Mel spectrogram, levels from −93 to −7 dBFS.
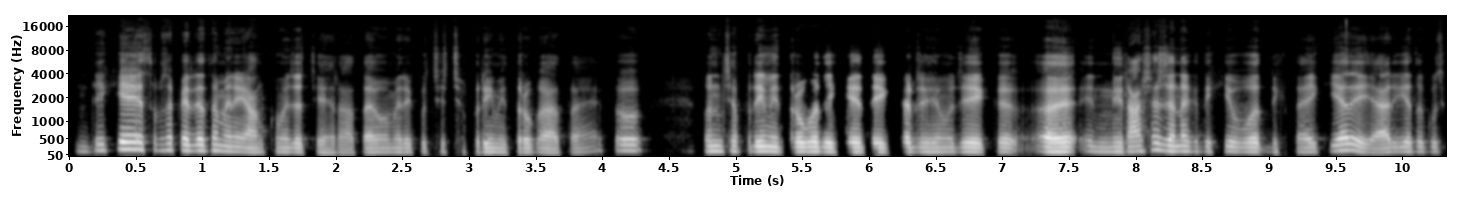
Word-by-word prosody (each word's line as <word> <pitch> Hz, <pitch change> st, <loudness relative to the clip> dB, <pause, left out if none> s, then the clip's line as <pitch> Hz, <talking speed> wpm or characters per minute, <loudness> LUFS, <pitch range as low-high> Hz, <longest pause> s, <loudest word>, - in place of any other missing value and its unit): देखिए, 175 Hz, +8 st, +4 dB
सबसे 180 Hz, -2 st, -6 dB
पहले 165 Hz, -2 st, +3 dB
तो 170 Hz, -, -3 dB
मेरी 140 Hz, -3 st, -1 dB
आँखों 120 Hz, +1 st, -4 dB
में 125 Hz, -, -4 dB
जो 125 Hz, -, 0 dB
चेहरा 110 Hz, -2 st, -10 dB
आता 110 Hz, +2 st, -7 dB
है 115 Hz, -, -1 dB
वो 120 Hz, -, -7 dB
मेरे 120 Hz, 0 st, -6 dB
कुछ 125 Hz, +1 st, -17 dB
छपरी 125 Hz, -, -5 dB
मित्रों 120 Hz, 0 st, -5 dB
का 120 Hz, -1 st, -4 dB
आता 115 Hz, +1 st, -10 dB
है, 135 Hz, -, -19 dB
तो 165 Hz, 0 st, -1 dB, 0.5 s
उन 150 Hz, 0 st, +1 dB
छपरी 145 Hz, 0 st, +1 dB
मित्रों 135 Hz, -1 st, +2 dB
को 140 Hz, -, +7 dB
देखिए, 130 Hz, 0 st, +2 dB
देखकर 130 Hz, 0 st, 0 dB
जो 130 Hz, -, -5 dB
है 130 Hz, 0 st, -2 dB
मुझे 130 Hz, 0 st, +1 dB
एक 125 Hz, +1 st, -4 dB, 0.6 s
अ, 150 Hz, -, -10 dB
निराशाजनक 145 Hz, +3 st, 0 dB
देखिए 135 Hz, +1 st, -6 dB
वो 130 Hz, -1 st, 0 dB
दिखता 125 Hz, 0 st, -15 dB
है 125 Hz, 0 st, -3 dB
कि, 130 Hz, +6 st, -9 dB
अरे 175 Hz, -4 st, +4 dB
यार 115 Hz, +1 st, -2 dB
ये 135 Hz, 0 st, -3 dB
तो 135 Hz, 0 st, -9 dB
कुछ 130 Hz, 0 st, -14 dB
130 Hz, 245 wpm, -25 LUFS, 125-145 Hz, 0.6 s, को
